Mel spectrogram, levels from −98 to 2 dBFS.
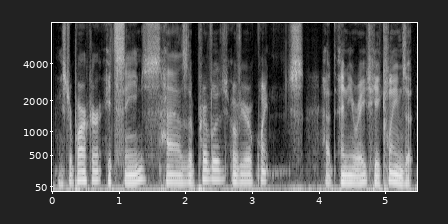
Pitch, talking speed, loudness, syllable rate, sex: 105 Hz, 165 wpm, -17 LUFS, 5.1 syllables/s, male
